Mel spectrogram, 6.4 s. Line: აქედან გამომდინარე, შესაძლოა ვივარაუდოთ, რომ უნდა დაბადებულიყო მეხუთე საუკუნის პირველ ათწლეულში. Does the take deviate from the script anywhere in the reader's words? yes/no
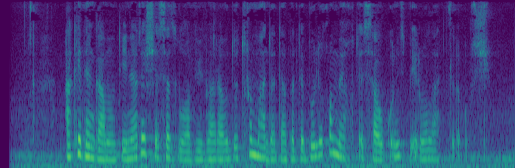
no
